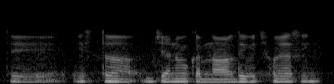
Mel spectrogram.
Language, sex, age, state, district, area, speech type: Punjabi, male, 18-30, Punjab, Rupnagar, rural, spontaneous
